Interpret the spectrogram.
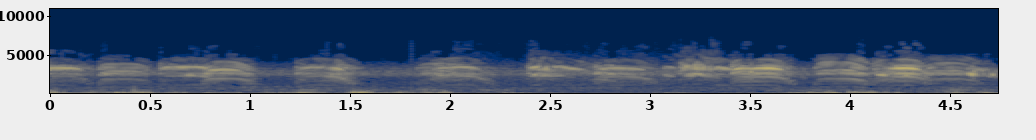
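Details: Northern royal albatross couple exchanging skycalls at the nest as the female arrives to take over incubation, filmed 16 December 2023 by nest camera; rapid rattling, braying bursts in quick succession, windy background.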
